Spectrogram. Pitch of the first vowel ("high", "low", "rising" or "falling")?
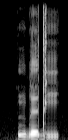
low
